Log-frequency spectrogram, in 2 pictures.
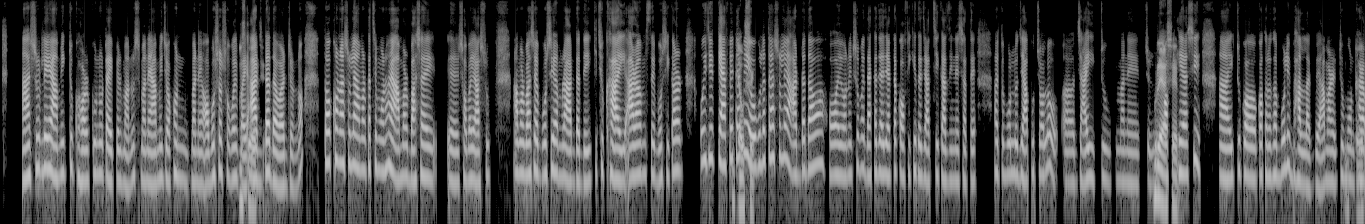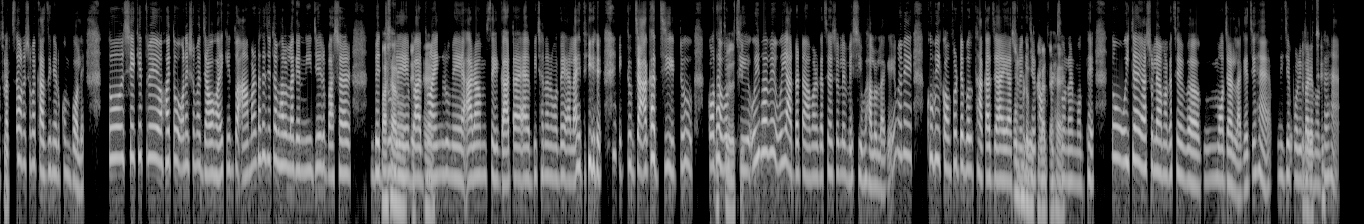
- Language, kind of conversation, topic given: Bengali, podcast, আপনি কোন ধরনের আড্ডা সবচেয়ে বেশি উপভোগ করেন, আর কেন?
- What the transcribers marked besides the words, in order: other background noise; laughing while speaking: "এলায় দিয়ে একটু চা খাচ্ছি, একটু কথা বলছি"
